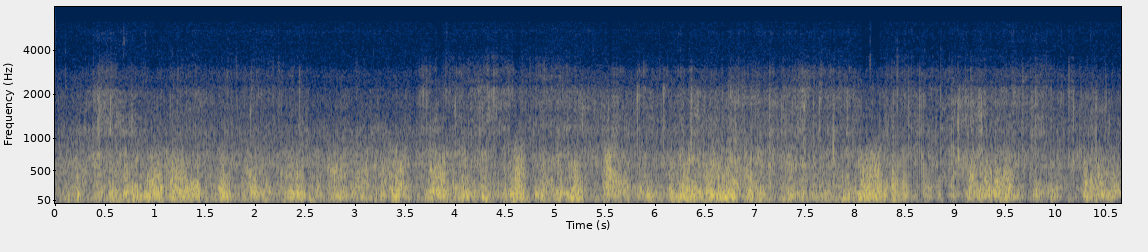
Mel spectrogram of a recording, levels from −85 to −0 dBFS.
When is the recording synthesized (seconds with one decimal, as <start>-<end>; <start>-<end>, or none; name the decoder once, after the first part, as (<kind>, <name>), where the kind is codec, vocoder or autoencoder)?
8.4-9.0 (vocoder, WaveNeXt)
